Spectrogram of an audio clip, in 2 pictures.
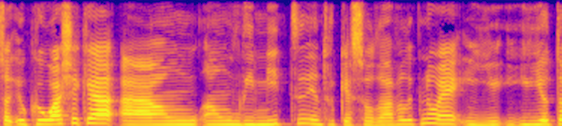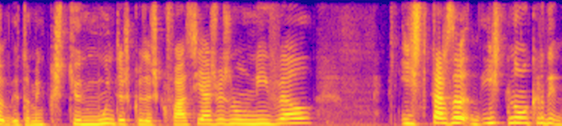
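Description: A woman speaks at a high pitch. Her loudness swings widely. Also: ordinary pitch variation, fairly quick pace. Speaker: podcast host. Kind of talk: casual interview.

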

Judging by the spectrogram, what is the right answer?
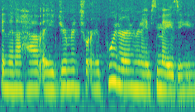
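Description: A woman in an American accent at a fairly quick pace, with audible room echo. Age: 20s. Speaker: podcast co-host. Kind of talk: casual chat.

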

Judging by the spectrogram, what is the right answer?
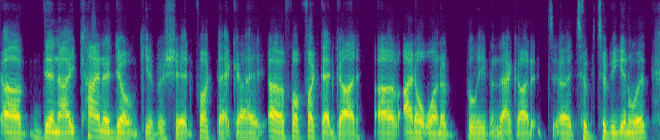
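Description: Against a quiet background, a man at medium pitch talks at a fairly quick pace in a plain, everyday voice, in a dry, close sound with no echo. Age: 20s. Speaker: podcast co-host. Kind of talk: casual chat.

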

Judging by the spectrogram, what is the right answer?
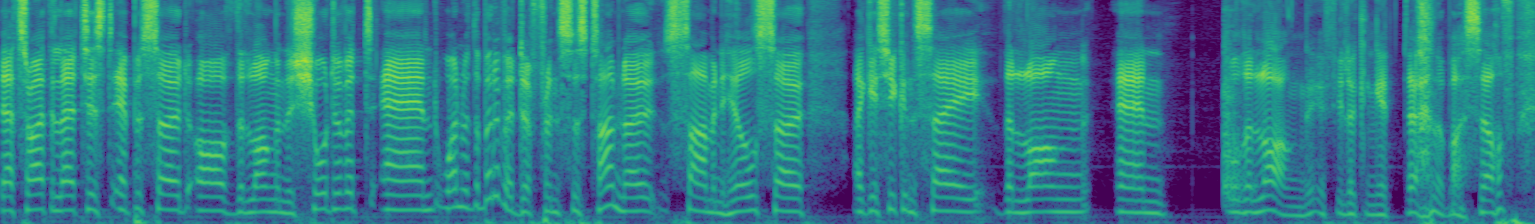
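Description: A man with a high pitch and a bright, sharp tone speaks at a moderate pace. His pitch varies in an ordinary way on a very clean recording with a silent background. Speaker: golf podcast co-host. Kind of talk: sponsor read and podcast intro.

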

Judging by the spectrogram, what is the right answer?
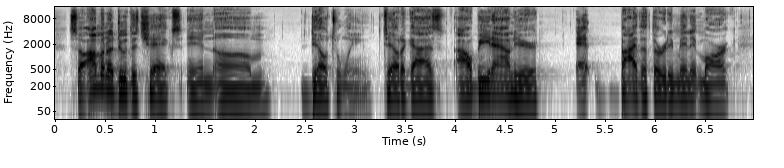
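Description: The recording is very clean, with a silent background. A man with an unremarkable speaking voice talks at a medium pitch and a moderate pace, with ordinary pitch variation. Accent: American. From Tampa, Florida. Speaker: jail lieutenant. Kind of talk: casual interview.

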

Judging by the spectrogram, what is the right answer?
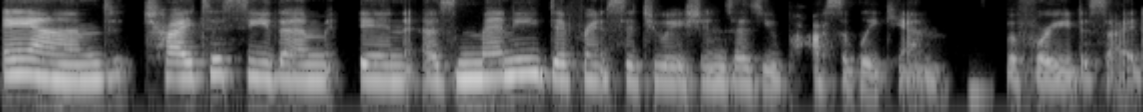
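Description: This woman has an ordinary speaking voice and an American accent, pitched at a medium level. She speaks at a fairly slow pace with fairly even intonation over a quiet background. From Idaho. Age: 20s. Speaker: sex educator and researcher. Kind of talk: interview.

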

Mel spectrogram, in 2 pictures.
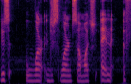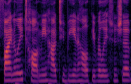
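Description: This woman speaks at a medium pitch in a monotone, with flat intonation. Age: 20s. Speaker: podcast host. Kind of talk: casual monologue. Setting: home, in bed. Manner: fast.

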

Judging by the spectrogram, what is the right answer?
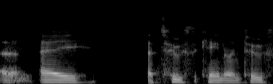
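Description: A fairly low-pitched man with a Cork accent. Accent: Irish (Cork). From Ireland, Cork. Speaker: archaeologist. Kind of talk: interview. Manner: halting, many fillers.

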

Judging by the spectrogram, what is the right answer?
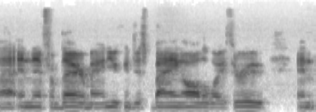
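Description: A man's fairly low voice with a Tennessee accent and fairly even intonation. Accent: Southern US (Tennessee). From Tennessee, near Nashville. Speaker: professional hunter and outdoor TV producer. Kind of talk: casual chat.

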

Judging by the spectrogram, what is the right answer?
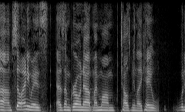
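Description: With an American accent, a woman speaks at medium pitch and with fairly even intonation. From Southern California. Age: 40s. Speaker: police sergeant. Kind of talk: casual interview. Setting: studio.

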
